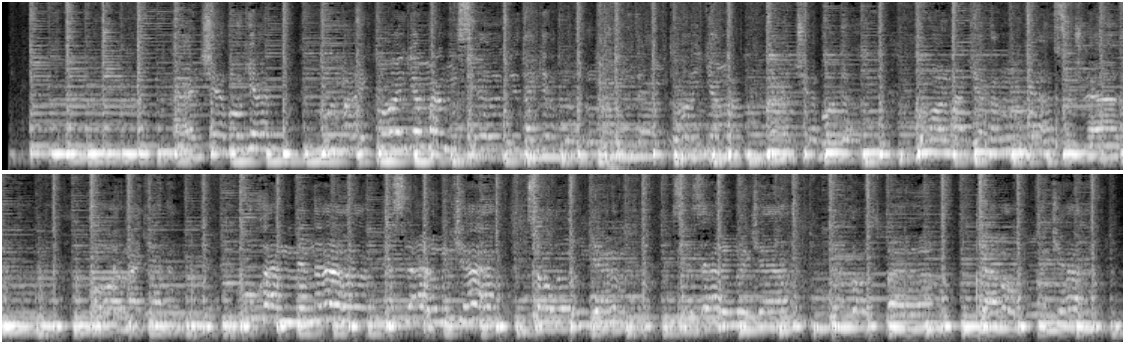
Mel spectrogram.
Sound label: gitara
